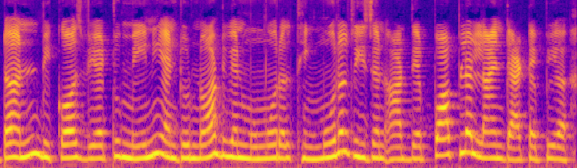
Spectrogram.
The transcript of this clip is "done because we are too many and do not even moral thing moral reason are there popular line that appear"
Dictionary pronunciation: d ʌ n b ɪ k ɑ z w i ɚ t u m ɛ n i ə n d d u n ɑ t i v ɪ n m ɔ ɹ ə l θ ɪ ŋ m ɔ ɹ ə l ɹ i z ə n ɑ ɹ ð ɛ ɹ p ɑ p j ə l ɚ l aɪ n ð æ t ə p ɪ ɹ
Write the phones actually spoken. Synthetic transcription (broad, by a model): d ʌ n b ɪ k ɑ z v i ɚ t u m ɛ n i ə n d d u n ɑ t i ɪ n m ɔ ɹ ə l t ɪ ŋ m ɔ ɹ ə l ɹ i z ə n ɑ ɹ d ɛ ɹ p ɑ p j ə l ɚ l aɪ n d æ t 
